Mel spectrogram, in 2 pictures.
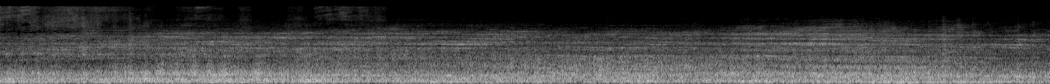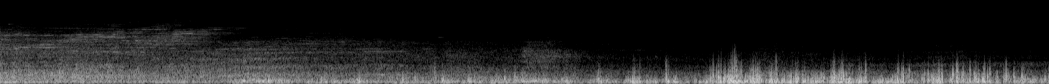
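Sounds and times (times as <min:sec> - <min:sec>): freight train rumbling: 0:00.0 - 0:20.9
high ringing tones: 0:02.9 - 0:13.8
wind on microphone: 0:12.7 - 0:20.9.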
